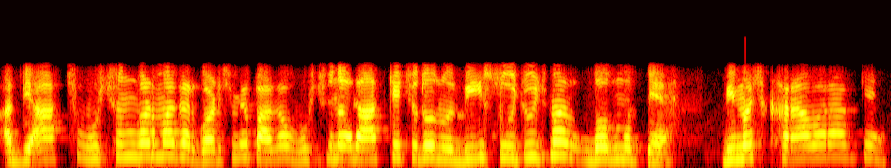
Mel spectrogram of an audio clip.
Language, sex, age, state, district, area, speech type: Kashmiri, male, 18-30, Jammu and Kashmir, Pulwama, urban, conversation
